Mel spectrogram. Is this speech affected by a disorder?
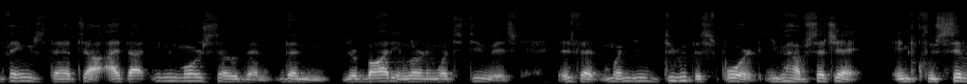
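Yes: cerebral palsy; predicted not to eat or speak, does.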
